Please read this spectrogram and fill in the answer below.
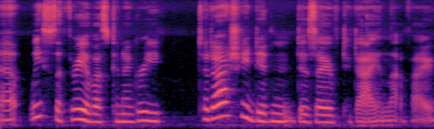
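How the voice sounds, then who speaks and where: In a very clean recording with a silent background, a woman speaks at a moderate pace in a fairly high, somewhat breathy voice with a dark, mellow tone. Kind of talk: story reading. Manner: uses a raised, higher-pitched voice on purpose.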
